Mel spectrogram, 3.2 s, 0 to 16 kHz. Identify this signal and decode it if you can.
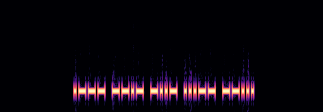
Morse code, heard as a keyed tone, about 50 wpm, 690 Hz. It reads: JQX37
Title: Code Groups - 5 Letter:Numbers - 50wpm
